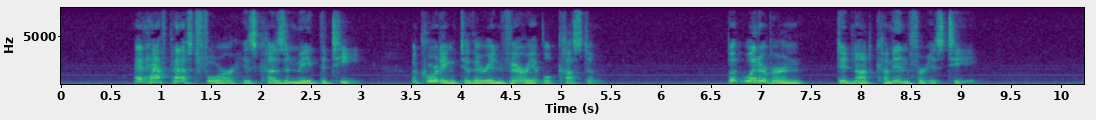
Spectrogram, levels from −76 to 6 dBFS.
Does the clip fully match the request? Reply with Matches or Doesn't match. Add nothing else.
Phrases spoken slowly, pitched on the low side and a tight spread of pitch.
Matches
